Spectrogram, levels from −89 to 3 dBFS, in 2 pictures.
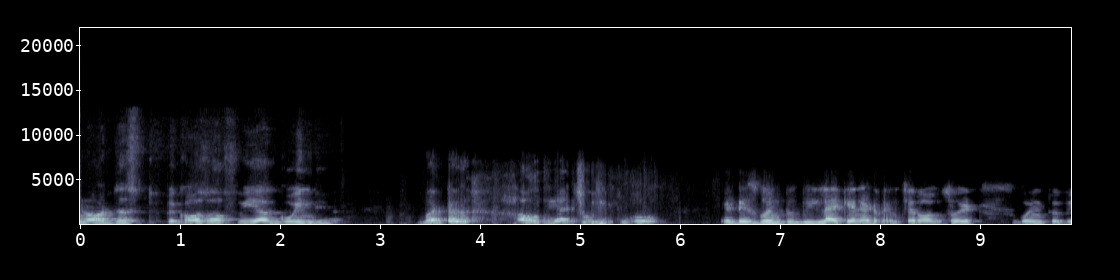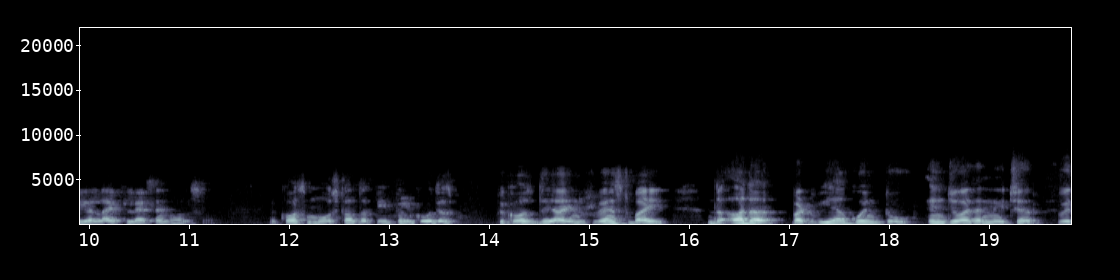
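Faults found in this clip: Call bitrate drop, 3.43 s to end of clip. Audio turns coarse, with a watery coding texture. Top end collapses from 20 kHz to 6 kHz, muffled. Worst stretch lasts about 4.9 s. Component: Opus encoder on the WebRTC call path. The sound suggests the bandwidth estimate fell and the encoder rate was cut from around 32 kbps to roughly 7 kbps. Not recovered by clip end.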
